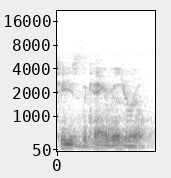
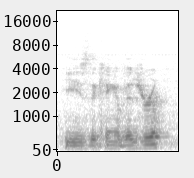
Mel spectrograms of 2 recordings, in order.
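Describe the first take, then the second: First: It is said as a falling statement. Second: It is read as a rising question.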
